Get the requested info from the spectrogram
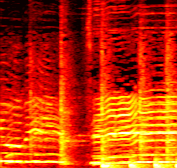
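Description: Singing voices holding a long, slightly wavering melody, breaking off briefly about a second in. When the singing resumes, a steady low beat of about three or four strokes a second joins in.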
